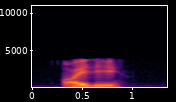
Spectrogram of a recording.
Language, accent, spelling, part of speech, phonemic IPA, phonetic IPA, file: Armenian, Eastern Armenian, այրի, noun / adjective, /ɑjˈɾi/, [ɑjɾí], Hy-այրի.ogg
- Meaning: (noun) widow or widower (usually a widow); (adjective) widowed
